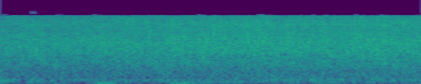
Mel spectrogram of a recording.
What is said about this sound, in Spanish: Al rato, el repiqueteo constante en mi ventana anunciaba la lluvia que cada vez caía con más fiereza.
